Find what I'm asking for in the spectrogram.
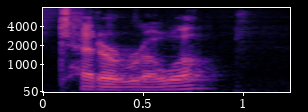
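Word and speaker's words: Tetairoa: And by the way, Carr, it's Tetaroa for reference.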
